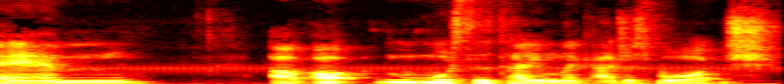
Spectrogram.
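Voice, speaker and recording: With a Glaswegian accent, a man speaks at a very deep, low pitch in monotone, flat intonation. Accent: Glaswegian Scottish. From Scotland, Glasgow. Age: 20s. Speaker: YouTuber and barber. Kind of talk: casual vlog talk.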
